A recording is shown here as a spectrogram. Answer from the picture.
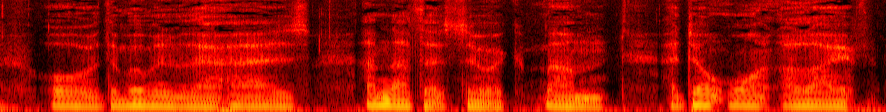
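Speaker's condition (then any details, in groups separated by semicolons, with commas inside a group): ALS; bulbar onset; diagnosed within past year, at age 66; voice and speech affected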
